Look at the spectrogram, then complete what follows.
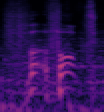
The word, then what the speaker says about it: Vogt: Olaf Ludwig Vegeby, Vogt. I always stumble over his name, but that's the pronunciation.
